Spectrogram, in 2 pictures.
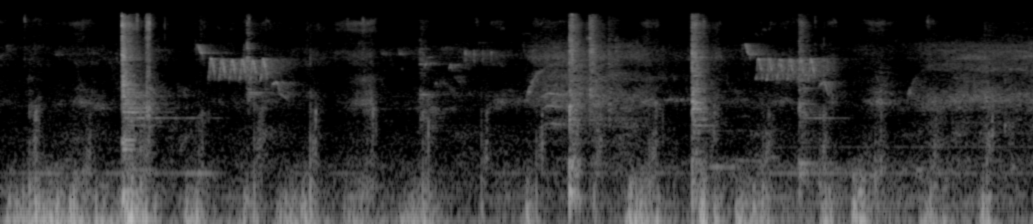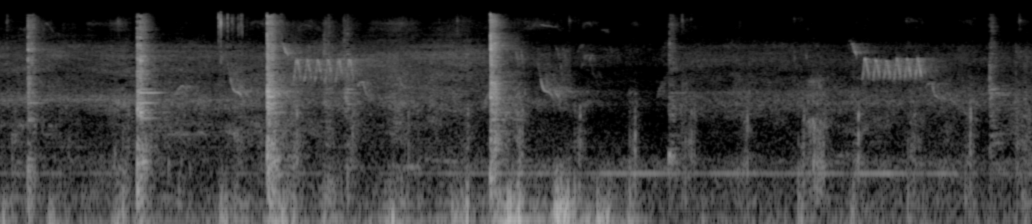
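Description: Footsteps on a paved path with quiet outdoor background, and a short, high bird call of rapid repeated notes heard four times, about every five to six seconds.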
